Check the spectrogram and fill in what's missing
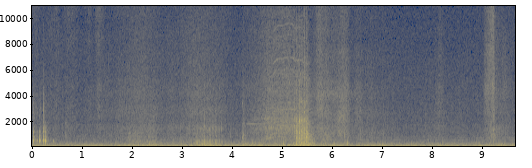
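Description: A clothes dryer drum turns after its slipped-off belt has been put back on, giving a steady low motor hum with a broad rushing whir and a couple of brief swells, heard alone.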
